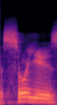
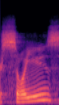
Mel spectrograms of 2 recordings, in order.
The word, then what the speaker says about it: Soyuz: some technical nuances so the Soyuz is the way we Americans say it it's God's I use and Russian like Sergei mentioned so if you ever hear so use it could be talking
